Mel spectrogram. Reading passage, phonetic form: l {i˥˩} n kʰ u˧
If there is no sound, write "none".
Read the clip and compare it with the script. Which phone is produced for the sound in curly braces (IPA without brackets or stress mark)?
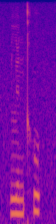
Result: i˧˥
